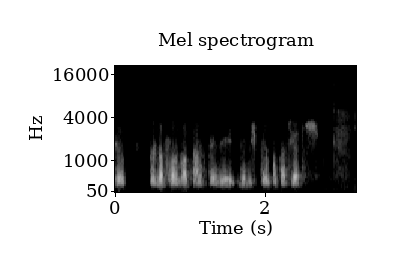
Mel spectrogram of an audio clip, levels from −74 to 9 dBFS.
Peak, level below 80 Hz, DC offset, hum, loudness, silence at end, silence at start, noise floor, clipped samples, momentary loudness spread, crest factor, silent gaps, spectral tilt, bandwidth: -4 dBFS; -82 dBFS; under 0.1%; none; -26 LUFS; 0.55 s; 0 s; -54 dBFS; under 0.1%; 13 LU; 22 dB; none; -6 dB/octave; 5.4 kHz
